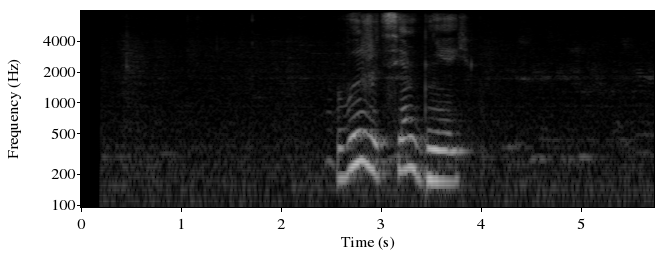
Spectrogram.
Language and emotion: Russian, neutral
